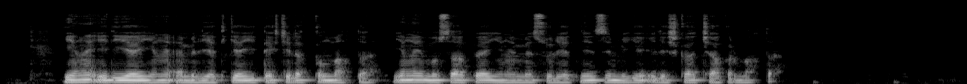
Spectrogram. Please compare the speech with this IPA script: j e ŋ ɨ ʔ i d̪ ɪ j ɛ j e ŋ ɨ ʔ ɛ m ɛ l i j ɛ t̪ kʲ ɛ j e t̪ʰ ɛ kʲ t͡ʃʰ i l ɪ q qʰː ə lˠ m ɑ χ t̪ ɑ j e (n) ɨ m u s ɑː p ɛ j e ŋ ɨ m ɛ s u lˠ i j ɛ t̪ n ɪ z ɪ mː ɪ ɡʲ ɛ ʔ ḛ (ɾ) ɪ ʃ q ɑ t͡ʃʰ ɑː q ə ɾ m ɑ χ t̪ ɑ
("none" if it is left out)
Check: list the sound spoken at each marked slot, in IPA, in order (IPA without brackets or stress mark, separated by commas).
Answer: ŋ, l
